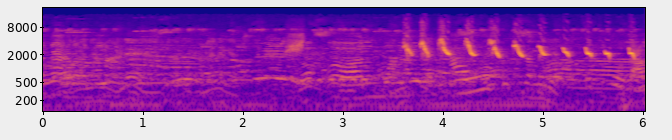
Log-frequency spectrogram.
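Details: Crowd talk at a Semparuk practice contest gives way to a green leafbird's provoking song: a fast, evenly spaced series of sharp, bright rising whistles about three per second.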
